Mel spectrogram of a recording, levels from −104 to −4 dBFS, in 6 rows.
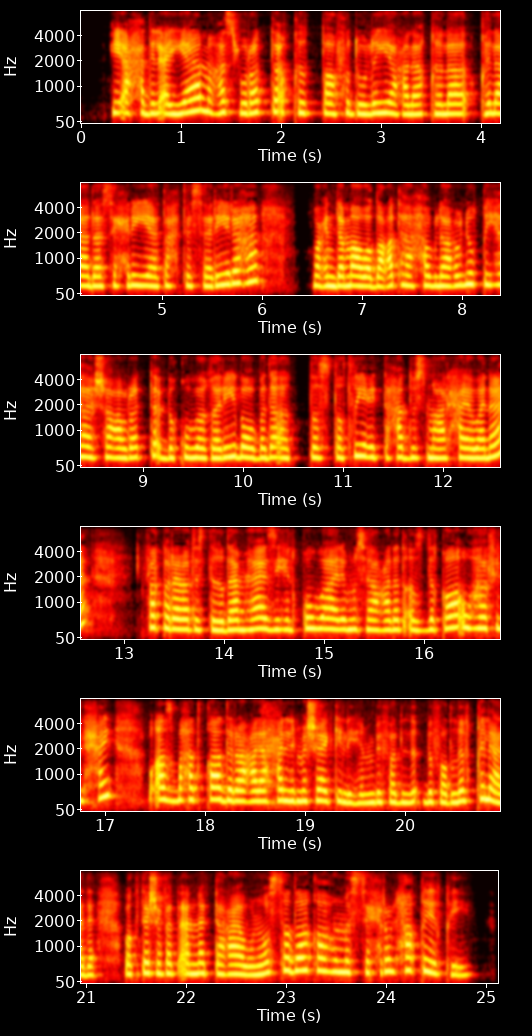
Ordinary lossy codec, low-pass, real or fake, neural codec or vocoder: none; none; fake; codec, 16 kHz, 8 kbps, FunCodec, trained on LibriTTS, 25 frames a second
